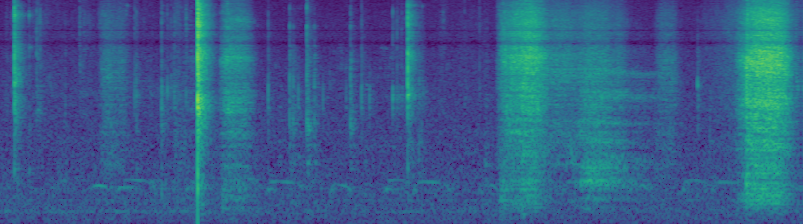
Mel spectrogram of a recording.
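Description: Butane utility lighter clicking three times as it is sparked, with a faint hiss as its flame is passed over a fresh resin pour to pop surface bubbles. Near the end come two longer breathy rushes of noise.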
